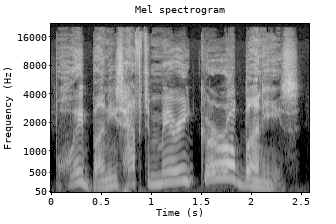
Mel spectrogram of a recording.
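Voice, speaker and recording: Man doing a bossy stink bug, booming, high and shouty, slow and pompous, dry close sound. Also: wildly swooping pitch, creaky, dry recording, exaggerated voice. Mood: haughty.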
